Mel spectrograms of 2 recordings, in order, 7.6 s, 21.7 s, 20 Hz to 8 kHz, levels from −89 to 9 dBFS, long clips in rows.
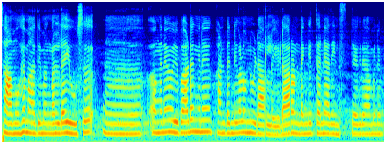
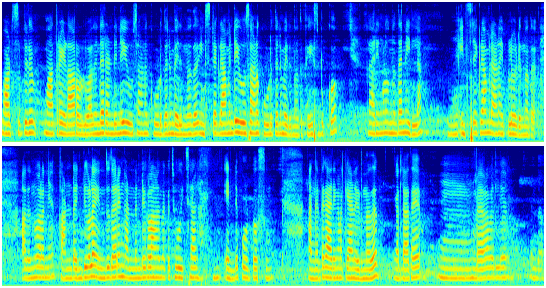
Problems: none marked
